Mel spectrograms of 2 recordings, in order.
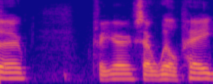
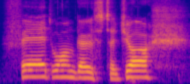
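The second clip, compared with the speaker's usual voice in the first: game show announcement; 4 semitones higher, 6 dB louder, slower than usual. Acted. Announcing winner slowly.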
